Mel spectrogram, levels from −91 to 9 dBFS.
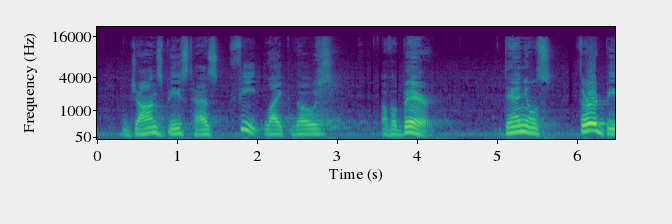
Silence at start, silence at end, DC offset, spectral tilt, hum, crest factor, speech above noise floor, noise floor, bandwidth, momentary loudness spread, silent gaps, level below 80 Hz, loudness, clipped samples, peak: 0.3 s; 0 s; under 0.1%; -7 dB/octave; none; 16 dB; 32 dB; -51 dBFS; 16.5 kHz; 18 LU; none; -58 dBFS; -20 LUFS; under 0.1%; -4 dBFS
